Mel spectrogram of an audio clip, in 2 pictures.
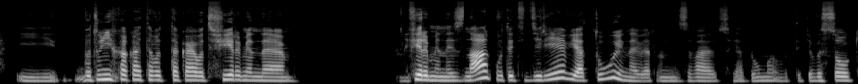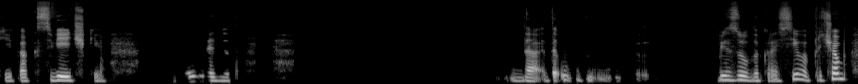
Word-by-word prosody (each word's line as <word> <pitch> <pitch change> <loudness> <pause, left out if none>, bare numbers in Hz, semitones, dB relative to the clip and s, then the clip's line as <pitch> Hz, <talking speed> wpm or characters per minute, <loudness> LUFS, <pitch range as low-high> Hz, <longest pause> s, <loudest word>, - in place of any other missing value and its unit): И 165 -1 -7 0.2
вот 195 +1 -2
у - - +3
них 230 -1 +5
какая-то 215 -2 +2
вот 205 -4 -1
такая 200 -1 +3
вот 190 -2 0
фирменная 185 -6 +1 1.2
фирменный 190 -3 +5
знак. 190 - +7
Вот 205 -2 -7
эти 195 -2 -1
деревья, 200 +2 +2
туи, 255 +5 0
наверное, 165 -2 -7
называются, 160 0 -8
я - - -11
думаю, 170 +3 -9
вот 165 - -19
эти 160 - -12
высокие, 175 0 -2
как 160 -1 -5
свечки. 180 -1 +1 0.8
Выглядит. 175 - -6 2.8
Да, 160 -7 -3
это 185 -3 -2
у 210 - -4 0.2
у - - -13
э, - - -19 1.1
безумно 195 -3 -1
красиво. 210 +7 -5
Причём 255 +8 +1
185 Hz, 115 wpm, -22 LUFS, 170-210 Hz, 2.8 s, знак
